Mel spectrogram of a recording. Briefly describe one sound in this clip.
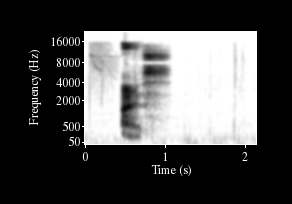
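A man exclaims loudly into a microphone.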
